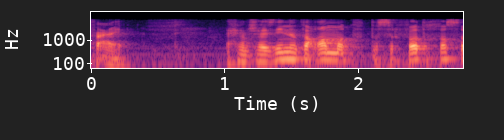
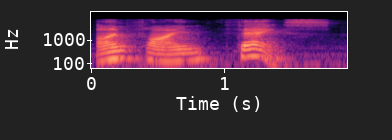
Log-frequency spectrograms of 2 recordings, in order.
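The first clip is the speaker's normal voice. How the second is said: normal talking voice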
